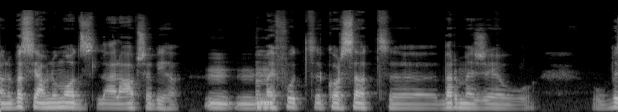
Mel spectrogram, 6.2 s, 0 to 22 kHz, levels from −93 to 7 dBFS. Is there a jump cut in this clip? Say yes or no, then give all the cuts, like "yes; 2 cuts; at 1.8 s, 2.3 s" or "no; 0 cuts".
yes; 1 cut; at 2.5 s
